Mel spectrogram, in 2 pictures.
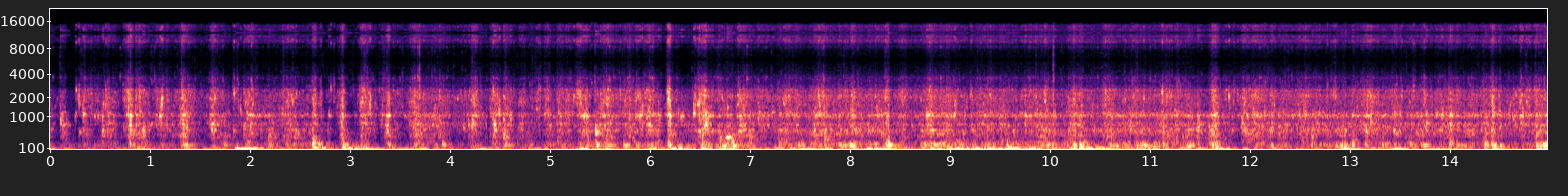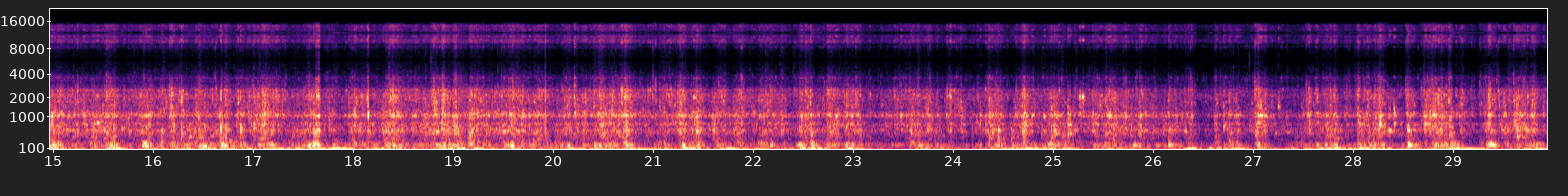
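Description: Optimist sailing dinghy moving through choppy water: water splashing and slapping against the hull, with a steady rumble of wind buffeting the camera microphone.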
